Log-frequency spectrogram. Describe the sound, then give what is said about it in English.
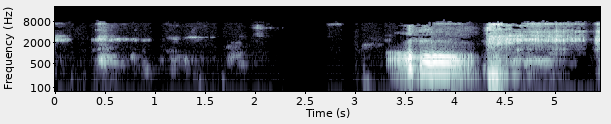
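After a few seconds of near quiet, a dog whose voice box was altered to make it sound like a lion lets out a loud, deep, lion-like roar in two close, drawn-out bursts, moaning and rough. “That does not sound like a dog. That sounds like a lion.”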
